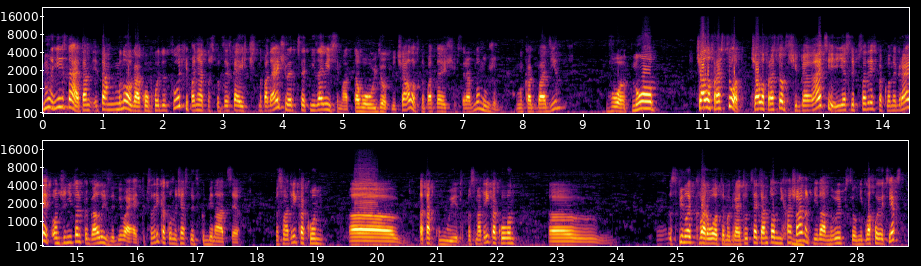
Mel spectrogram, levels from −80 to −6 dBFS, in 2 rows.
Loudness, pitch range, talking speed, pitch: -14 LUFS, 140-210 Hz, 160 wpm, 175 Hz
